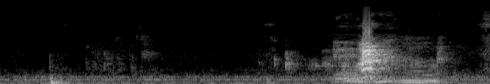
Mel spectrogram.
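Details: German Shepherd giving one short, loud bark with harmonic layers, preceded by quiet background and a woman's encouraging voice telling the dog to go up, followed by praise.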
